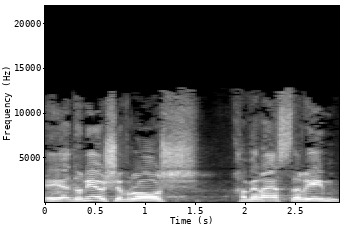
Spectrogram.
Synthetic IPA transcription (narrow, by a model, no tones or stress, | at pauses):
ead̪oniajoʃevɾoʃ | χaveɾajasaɾim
